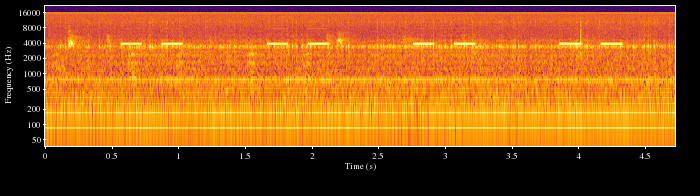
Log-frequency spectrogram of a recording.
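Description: DJI Mini 2 remote controller beeping in pairs of short high beeps, repeating about once a second: its alert that return-to-home is under way. A steady low hum runs underneath.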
